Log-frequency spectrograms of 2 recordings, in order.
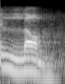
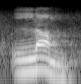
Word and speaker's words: लम: उसका बीज मंत्र है लम ल और ऊपर अनुस्वार प्रोनाउंस में होता है लम अधिष्ठाता देव उसका ब्रह्मा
